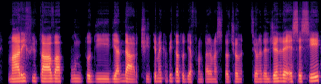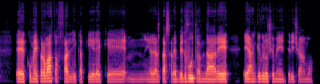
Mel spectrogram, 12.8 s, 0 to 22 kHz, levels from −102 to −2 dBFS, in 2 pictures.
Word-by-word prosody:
ma 130 +1 +8
rifiutava 140 -2 +4
appunto 135 0 -5
di 130 0 -7
di 130 +1 +1
andarci? 125 -2 +1
Ti - - -6
è 140 - -4
mai 140 - -6
capitato 145 -2 -5
di 130 0 -10
affrontare 120 0 -8
una 120 - -10
situacio 125 +1 -8 0.2
zione 125 0 -7
del 125 0 -6
genere, 140 +2 +4
e 130 - +1
se 130 +1 -2
sì, 155 +7 +3 0.3
ehm, 120 -1 +3
come 135 +2 -4
hai 130 - +1
provato 140 +1 +3
a - - -9
fargli 120 -1 -2
capire 120 0 -5
che, 120 0 -7
mhmm, 120 0 -19
in 120 +1 -12
realtà 125 0 -2
sarebbe 120 0 -4
dovuto 140 +2 +2
andare 125 0 +2 0.3
e - - 0
anche 130 +1 -2
velocemente 125 -2 -4
diciamo? 120 0 -11
125 Hz, 180 wpm, -26 LUFS, 120-135 Hz, 0.3 s, ma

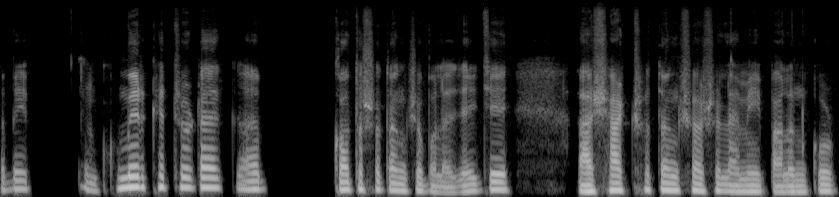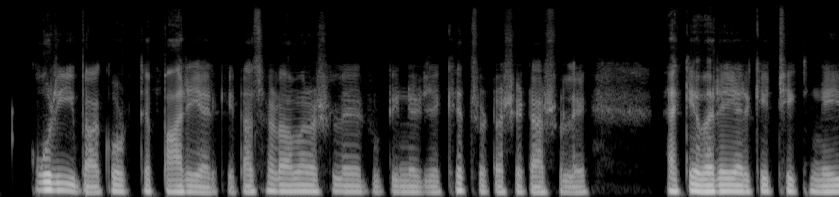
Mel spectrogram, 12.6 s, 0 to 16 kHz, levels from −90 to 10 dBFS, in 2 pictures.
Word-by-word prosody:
তবে 140 +4 -4 0.7
ঘুমের 190 +2 +6
ক্ষেত্রটা 185 -1 +2 0.3
আ - - +3 0.7
কত 140 - +3
শতাংশ 130 -5 0
বলা 100 -3 -2
যায় 110 +2 +1
এই - - -11
যে, 145 - +6 0.6
আ - - +8
৬০ 135 -1 +5
শতাংশ 135 -3 +2
আসলে 120 0 -1
আমি 110 0 +3
পালন 105 0 +1
কো 120 - +2 0.4
করি 140 -2 +4
বা 100 - 0
করতে 115 0 -2
পারি 110 0 0
আর 90 - -8
কি। - - -11
তাছাড়া 115 +3 -2
আমার 115 0 +2
আসলে 110 0 -6 0.2
রুটিনের 105 0 -5
যে, 100 - -4
ক্ষেত্রটা 110 -6 -4
সেটা 100 -2 -4
আসলে 100 -1 -6 0.7
একেবারেই 115 0 +5
আর 110 - +1
কি 115 - 0
ঠিক 115 -2 -2 0.2
নেই 110 +1 +3
115 Hz, 170 wpm, -23 LUFS, 105-135 Hz, 0.7 s, আ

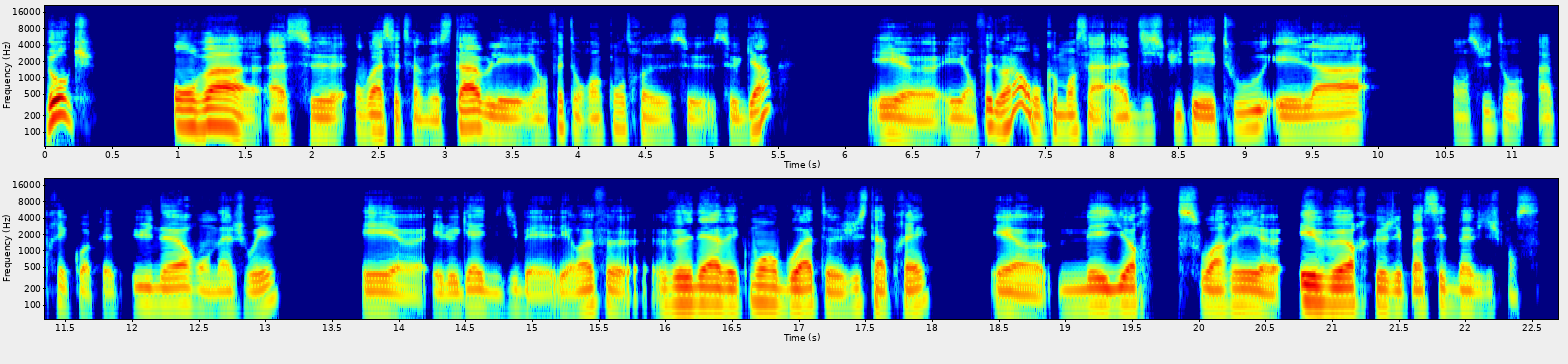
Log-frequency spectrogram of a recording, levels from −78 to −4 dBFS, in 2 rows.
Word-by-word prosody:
Donc, 195 0 +8 0.6
on 130 -1 +6
va 135 -9 +7
à 95 0 0
ce 95 0 -2
on 105 - -6
va 110 - +3
à - - +4
cette - - -5
fameuse 85 -1 -6
table 125 -5 +6
et 90 -2 -1
en 85 - -8
fait 120 +4 -7
on - - -4
rencontre, 100 +2 -6
heu, 85 -1 -6
ce 85 0 -8
ce - - -8
gars 90 - 0 0.7
et 100 -1 +1
heu 80 -2 -2
et 95 0 -3
en 85 - -5
fait, 135 - 0
voilà, 120 +3 +3
on 105 - +1
commence 105 +3 -4
à 85 - +1
à 95 +1 -3
discuter 100 0 -4
et 95 - -2
tout 120 +6 -3
et 100 -1 0
là, 105 +3 +2 0.6
ensuite 95 +5 -11
on 95 -3 -8
après - - -9
quoi? - - -9
Peut-être 85 - -11
1 105 -1 -4
heure 105 -1 +1
on 90 -2 -7
a 90 0 -4
joué 100 - -4 0.6
et 90 -2 0
heu 75 -1 -7
et - - -6
le 85 0 -4
gars 100 +3 -3
il 95 - -4
me - - -12
dit: 95 +4 -14
«Beh 80 -2 -6
les - - -5
reufsn 100 +3 -1
heu, - - -6 0.2
venez 110 +2 +3
avec 100 0 +3
moi 115 -1 +3
en 105 - +1
boîte 100 -3 +2
juste 100 +5 -6
après» 95 +6 -1 0.4
et 90 -1 +1
heu, 80 -3 -1
meilleure 100 +2 +2 0.3
soirée, 100 0 +2
heu, 80 -3 0
ever 110 -2 +8
que 100 - 0
j'ai 95 -1 -3
passé 95 +3 -3
de 100 - -14
ma 95 -1 -2
vie 85 -1 -10
je - - -13
pense. - - -10
100 Hz, 205 wpm, -24 LUFS, 90-105 Hz, 0.7 s, Donc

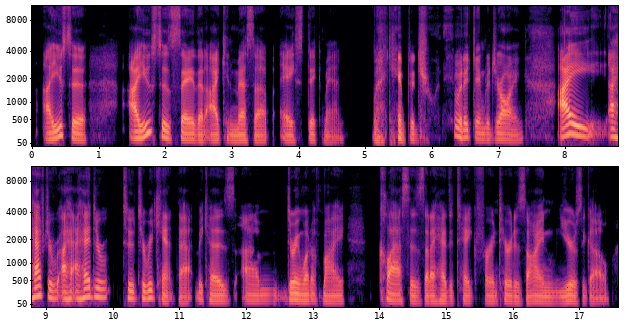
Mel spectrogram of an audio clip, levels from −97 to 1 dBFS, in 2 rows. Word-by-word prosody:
I 110 0 +1
used 150 +10 +3
to 105 -5 +3 0.7
I 120 - +7
used 190 - +2
to 135 -6 +2
say 105 -1 +3
that 95 -2 -1
I 95 +1 +3
can 95 -2 -8
mess 95 -1 -1
up 90 0 -3 0.2
a 90 -1 -2
stick 85 - -8
man - - -12 0.4
when - - -5
it - - -10
came - - +2
to - - -4
dr - - -5 0.4
when 150 -6 +2
it 135 - 0
came 110 -2 -3
to 105 - -5
drawing. 105 -1 -1 0.5
I 175 -7 +7
I 150 - +6
have 175 +6 +6
to 145 -3 -1
I 125 - +5
I 135 +1 +1
had 160 +5 +4
to 160 -1 0 0.4
to 135 -2 -1
recant 130 -9 -1
that, 85 0 -4
because, 100 -1 -3
um, 100 0 -6 0.2
during 115 -2 +3
1 105 0 0
of 105 -1 -6
my 95 0 -4 0.5
classes 100 -5 -1
that 100 - -1
I 95 - +2
had 95 0 -3
to 95 - -10
take 95 +1 -7
for 95 -1 -7
interior 95 +1 -4
design 90 0 -4
years 95 0 -2
ago, - - -8
105 Hz, 180 wpm, -26 LUFS, 95-130 Hz, 0.7 s, I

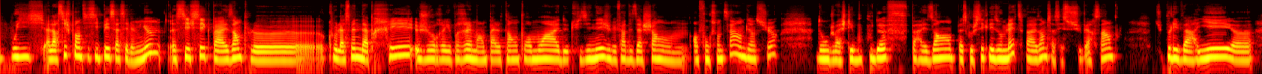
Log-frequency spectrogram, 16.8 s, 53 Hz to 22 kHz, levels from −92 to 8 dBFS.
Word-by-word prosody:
Oui, 220 -1 0
alors 185 0 +3
si 255 - 0
je - - -5
peux 245 - +2
anticiper, 220 -1 0
ça, 195 -2 -1
c'est 185 0 -3
le 155 -2 -4
mieux. 270 - +2 0.2
Si 205 +4 0
je 200 - -3
sais 230 +2 +1
que, - - -15
par 180 -2 +3
exemple, 200 +1 +1
heu, 165 - +2 0.2
que 230 -6 -4
la 170 -3 +3
semaine 215 +3 +3
d'après, 230 +8 +1
j'aurai 180 -1 0
vraiment 180 -1 0
pas 170 -1 -4
le 165 - -3
temps 180 +1 -3
pour 180 -1 -4
moi 185 0 +2
de 170 0 -2
cuisiner, 185 +5 +1
je 200 - 0
vais 170 - -5
faire 190 +1 -3
des 175 0 -6
achats 180 +2 -1
en 170 -3 -2
mmh, 155 +4 -10
en 175 - -2
fonction 180 +1 -3
de 190 - -1
ça, 275 +8 -4
hein, 260 -4 0
bien 195 -4 0
sûr. 240 +7 -7 0.5
Donc, 185 -2 +2
je - - -3
vais 170 - 0
acheter 185 +3 0
beaucoup 180 +2 -3
d'œufs 200 +1 +1
par 180 -1 -5
exemple, 195 +4 +1
parce 180 -1 -3
que 180 -2 -4
je - - -8
sais 210 - -1
que 200 - +1
les 190 -1 +4
omelettes 205 +10 +2
par 190 -2 -1
exemple, 210 +5 -1
ça, 165 - -10
c'est 150 -1 -16
super 170 +1 -9
simple. 220 +3 -3 0.5
Tu - - -22
peux 220 - 0
les 200 - +5
varier, 190 +4 +4
heu. 165 0 -1
185 Hz, 250 wpm, -23 LUFS, 175-210 Hz, 0.5 s, les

